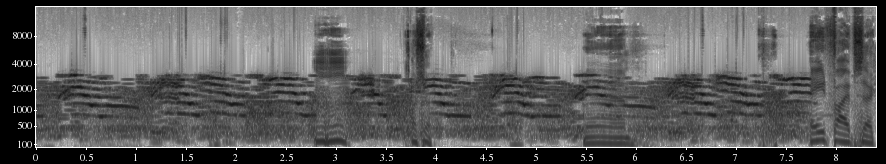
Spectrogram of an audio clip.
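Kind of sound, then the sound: animal, cat meowing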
